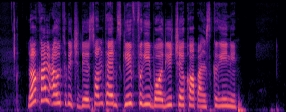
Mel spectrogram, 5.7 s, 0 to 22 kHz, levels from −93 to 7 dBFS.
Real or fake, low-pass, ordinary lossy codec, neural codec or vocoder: real; none; none; none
